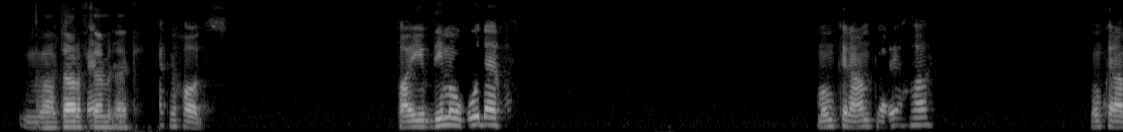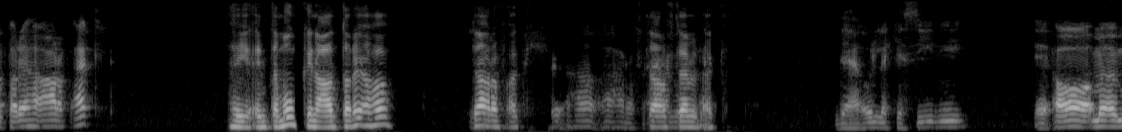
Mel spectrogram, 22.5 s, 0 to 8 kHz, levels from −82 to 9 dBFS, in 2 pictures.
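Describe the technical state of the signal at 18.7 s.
At 18.7 s the signal is at the tail of a short dip from background gated by the echo canceller, running from 18.56 to 18.71 s. While far-end audio played, the canceller clamped the microphone, pulling the room sound down by about 32 dB before releasing it. On the waveform the envelope collapses to near-flat for that sliver, and the spectrogram shows a brief vertical gap in the noise floor, which tops out at 8 kHz as expected from call processing.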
